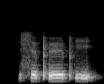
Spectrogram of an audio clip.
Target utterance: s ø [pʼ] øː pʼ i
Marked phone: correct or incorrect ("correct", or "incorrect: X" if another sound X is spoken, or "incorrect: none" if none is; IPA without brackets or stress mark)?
correct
